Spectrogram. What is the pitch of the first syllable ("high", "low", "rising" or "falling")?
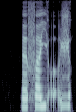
rising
